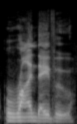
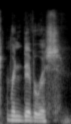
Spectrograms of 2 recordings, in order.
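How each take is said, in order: First: The middle sounds like 'day', with no extra syllable. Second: The middle sounds like 'divor', with an extra syllable. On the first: The speaker calls it right. "I caught myself like 5 seconds later" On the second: The speaker calls it wrong. "So here's how I read it"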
